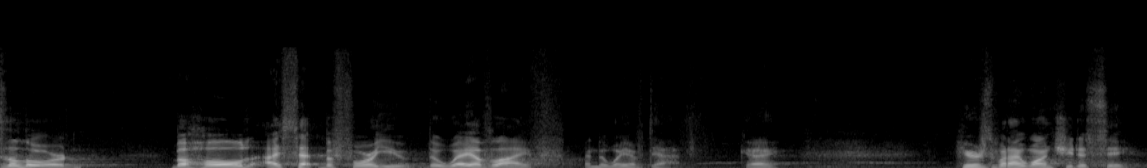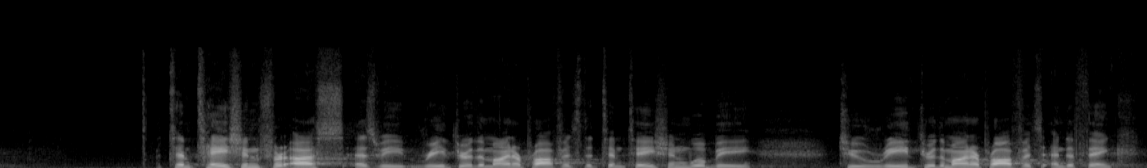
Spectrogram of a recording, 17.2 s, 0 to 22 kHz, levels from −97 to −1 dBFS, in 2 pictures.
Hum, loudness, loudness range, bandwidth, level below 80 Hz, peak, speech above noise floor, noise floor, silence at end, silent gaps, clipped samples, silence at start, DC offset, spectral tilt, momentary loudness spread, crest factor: none; -40 LUFS; 6 LU; 15 kHz; -82 dBFS; -20 dBFS; 41 dB; -81 dBFS; 0.15 s; none; under 0.1%; 0 s; under 0.1%; -5.5 dB/octave; 16 LU; 22 dB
